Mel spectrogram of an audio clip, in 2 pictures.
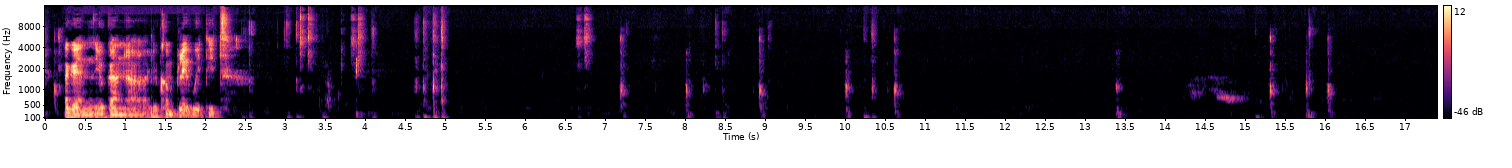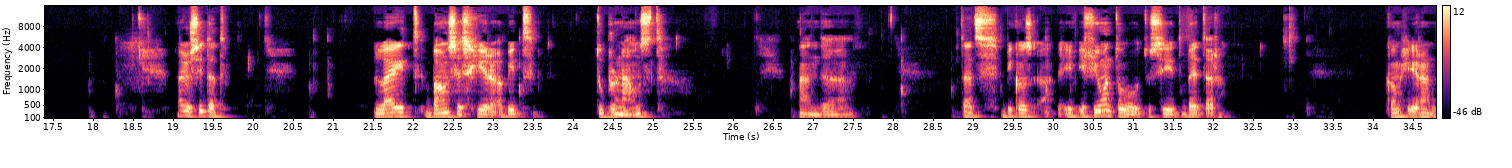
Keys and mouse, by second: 0.0-1.3 drag, 1.3 Tab, 2.4 1, 4.5 g, 7.2 middle click, 8.4 1, 8.9-10.0 middle drag, 10.2 Tab, 10.5-13.4 middle drag, 16.0-18.0 middle drag, 19.1-20.8 drag, 23.4-26.8 drag, 26.9 Tab, 29.2 Tab, 32.8-34.7 drag.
